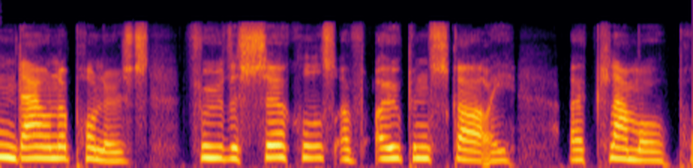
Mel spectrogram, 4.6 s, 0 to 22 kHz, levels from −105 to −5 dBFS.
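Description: At 0.87 s there is a short concealed packet loss, lasting until about 0.99 s. About 20 ms of the speech never arrived in time. The receiver covered the gap with roughly 31 ms of made-up audio, stretching out the sound that came just before and then blending back into the real signal. It is heard as a brief smear or wobble in the speech. The call codec's band limit, which sits near 12 kHz, stays in place across the repair.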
